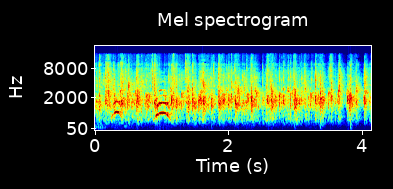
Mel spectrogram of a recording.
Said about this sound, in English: Can we have a big round of applause for them?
